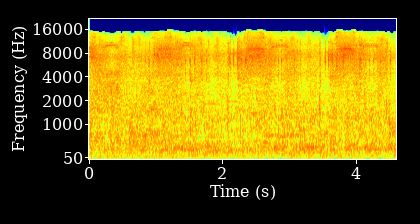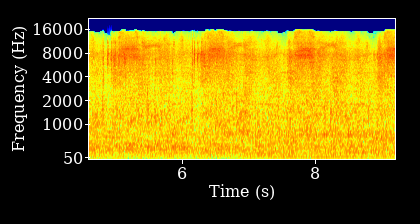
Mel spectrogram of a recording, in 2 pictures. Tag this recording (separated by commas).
Engine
